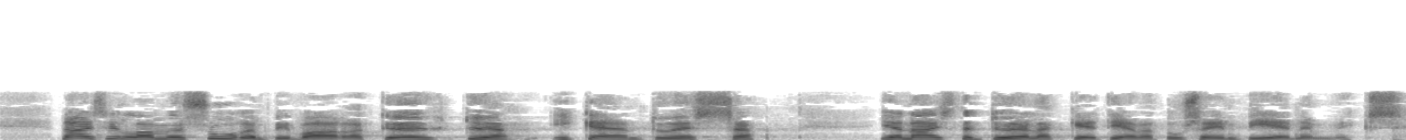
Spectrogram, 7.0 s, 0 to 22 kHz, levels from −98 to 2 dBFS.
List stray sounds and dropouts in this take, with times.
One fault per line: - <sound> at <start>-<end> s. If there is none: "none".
none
